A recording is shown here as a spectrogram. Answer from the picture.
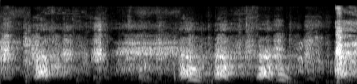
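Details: Pocket American Bully female during bite sleeve training, excited, driven play: short sharp barks and yips in quick bursts, with people laughing and talking nearby.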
